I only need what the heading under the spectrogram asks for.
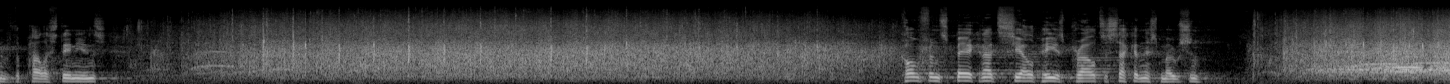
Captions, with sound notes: In Pretoria in 1997, Nelson Mandela, a man who well understood oppression said that we know all too well that our freedom is incomplete without the freedom of the Palestinians. (Applause) Understand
